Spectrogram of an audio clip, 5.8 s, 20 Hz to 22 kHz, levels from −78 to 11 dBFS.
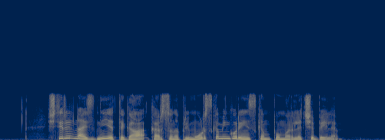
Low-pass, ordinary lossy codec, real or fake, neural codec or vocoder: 7.2 kHz; none; real; none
